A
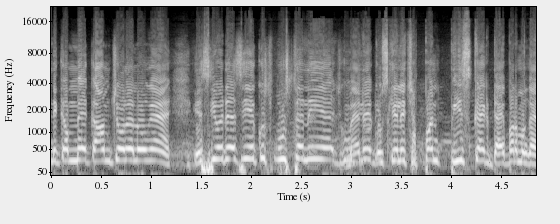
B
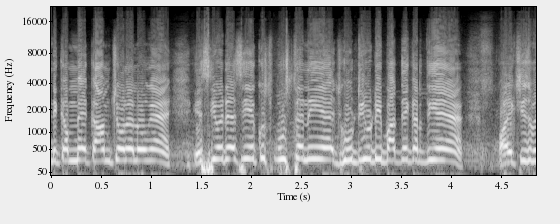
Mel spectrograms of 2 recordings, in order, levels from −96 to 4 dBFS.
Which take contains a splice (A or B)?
A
